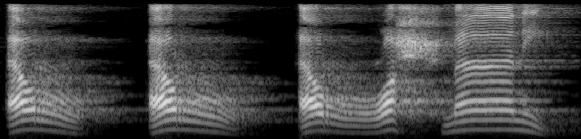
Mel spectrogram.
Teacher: أما الراء فبالعكس ينحرف الصوت بها من جانبي طرف اللسان لفين؟ إلى وسطه. انظروا إلى الصورة التي على اليسار كيف أن صوت الراء كان يملأ الفم ويمثله أربع خطوط متوازية سوداء، ثم بدأت يعني تقترب من بعضها وتتجمع في منطقة وسط اللسان ليتابع الصوت طريقه إلى الخارج. · Term: انحراف الراء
